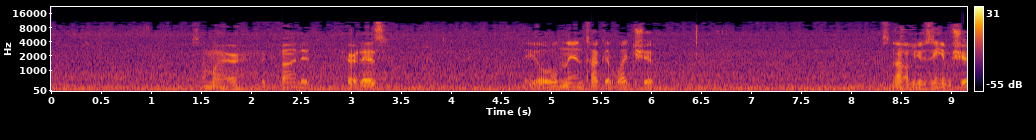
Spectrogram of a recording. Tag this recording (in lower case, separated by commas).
speech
